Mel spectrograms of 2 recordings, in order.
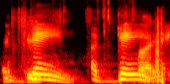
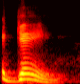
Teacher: ঠিক অ্যাগেইন এর ওটা দেখো, ওটা উচ্চারণ হচ্ছে অরিজিনালি again, again। আটা কিন্তু হাওয়া হয়ে গেছে, অলমোস্ট নাই, শুধু গেইনটা শোনা যাচ্ছে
